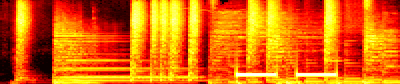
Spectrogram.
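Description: Telephone sounds of a wake-up call being placed: a burst of dialing tones followed by two steady ringing tones repeating at an even pace, fairly loud and clear over a dense, humming background with no one talking.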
